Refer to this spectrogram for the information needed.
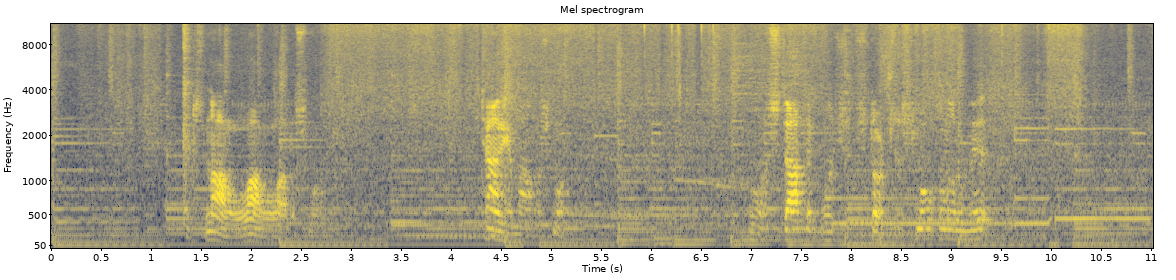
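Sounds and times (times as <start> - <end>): background music: 0.0 - 11.0
cloth rubbing cast iron skillet: 2.0 - 11.0.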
